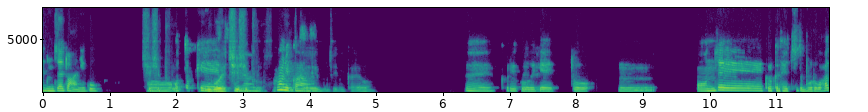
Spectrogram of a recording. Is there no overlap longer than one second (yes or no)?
no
